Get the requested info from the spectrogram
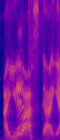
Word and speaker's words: ayahuasca: And just like with the other psychedelics like shrooms and ayahuasca, did I say it right? – Ayahuasca, yep.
